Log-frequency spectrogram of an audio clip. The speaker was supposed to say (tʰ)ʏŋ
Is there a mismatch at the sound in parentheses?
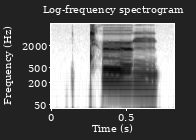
no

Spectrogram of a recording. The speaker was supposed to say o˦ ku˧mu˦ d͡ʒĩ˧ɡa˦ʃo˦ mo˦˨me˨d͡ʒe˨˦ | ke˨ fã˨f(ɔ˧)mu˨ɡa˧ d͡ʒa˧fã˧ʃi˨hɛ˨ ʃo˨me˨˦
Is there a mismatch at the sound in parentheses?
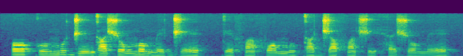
no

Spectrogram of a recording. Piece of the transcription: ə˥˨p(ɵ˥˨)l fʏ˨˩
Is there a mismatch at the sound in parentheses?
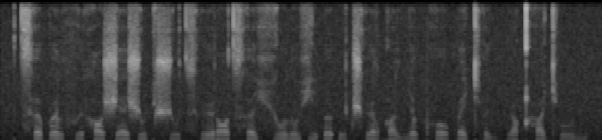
no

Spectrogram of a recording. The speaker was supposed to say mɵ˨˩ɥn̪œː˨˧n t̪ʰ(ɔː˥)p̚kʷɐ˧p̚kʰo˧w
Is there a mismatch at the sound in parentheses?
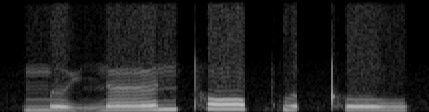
no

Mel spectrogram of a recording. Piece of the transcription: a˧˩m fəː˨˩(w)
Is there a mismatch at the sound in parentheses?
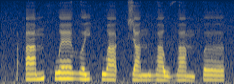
yes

